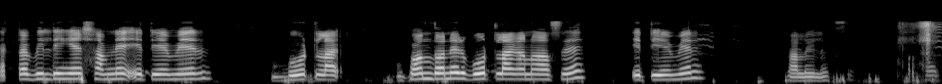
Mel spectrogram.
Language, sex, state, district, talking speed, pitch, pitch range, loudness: Bengali, female, West Bengal, Jalpaiguri, 110 wpm, 245 Hz, 200-255 Hz, -17 LUFS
